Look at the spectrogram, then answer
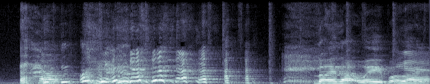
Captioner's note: both laughing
